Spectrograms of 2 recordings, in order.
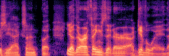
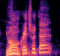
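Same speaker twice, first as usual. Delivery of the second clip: Southern waitress; 11 semitones higher, 6 dB louder than usual. Retold or imitated. Waitress asking mom if she wants grits, Southern accent. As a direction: ask it like a Southern diner waitress. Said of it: "the waitress is asking my mom".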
